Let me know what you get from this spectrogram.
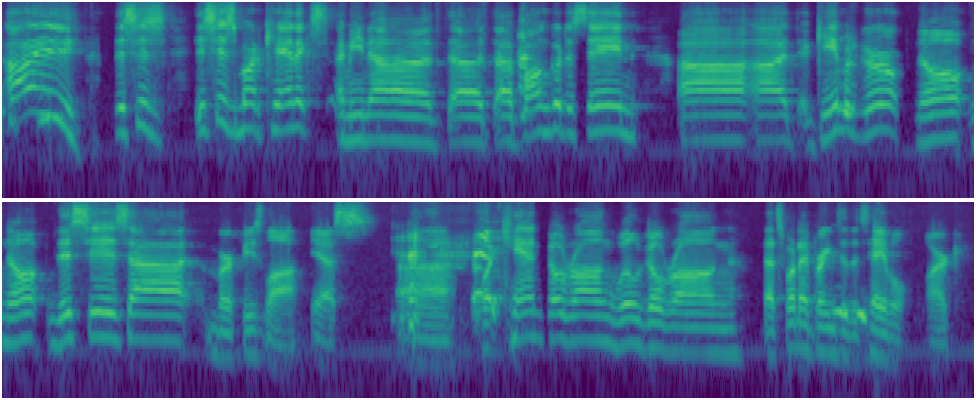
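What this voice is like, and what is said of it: Put-on Irish accent. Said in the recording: “Let me try and do my best Lucky Charms accent. I mean, Irish accent.”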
